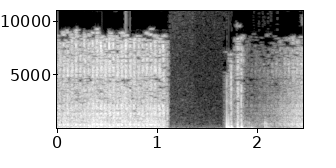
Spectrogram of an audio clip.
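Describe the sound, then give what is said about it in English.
Old film countdown leader before a movie: a loud, rough mechanical whirring clatter that cuts off abruptly into about half a second of silence, then resumes with a sharp burst and continues. “No, that's the old movie countdown. So when you go to the movies, and it's kind of the fuzzy screen and the four, three, two, one.”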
